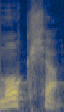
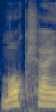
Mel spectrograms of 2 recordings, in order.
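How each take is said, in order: No difference in how they are said.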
